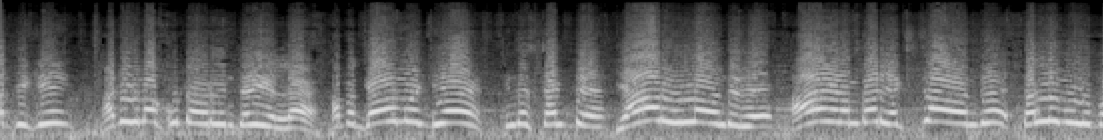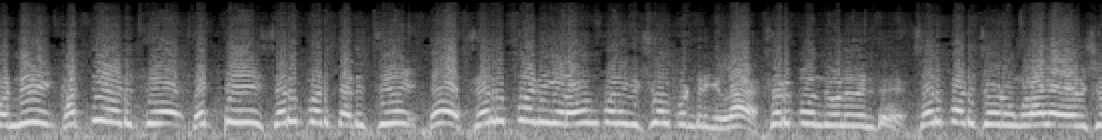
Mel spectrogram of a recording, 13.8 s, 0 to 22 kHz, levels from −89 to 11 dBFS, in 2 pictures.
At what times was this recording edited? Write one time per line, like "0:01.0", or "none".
none

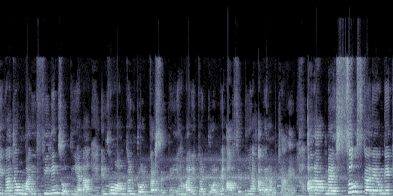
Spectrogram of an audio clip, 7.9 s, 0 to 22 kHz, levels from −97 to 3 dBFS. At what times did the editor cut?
0:05.9

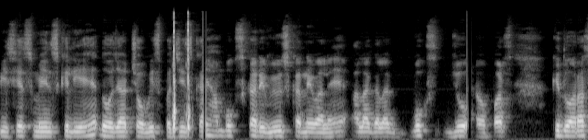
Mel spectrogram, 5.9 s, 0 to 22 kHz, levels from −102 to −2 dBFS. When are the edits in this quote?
0:02.1
0:04.7

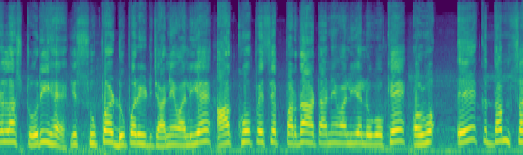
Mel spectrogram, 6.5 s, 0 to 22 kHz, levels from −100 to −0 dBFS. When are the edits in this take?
0:00.9
0:02.6
0:05.1

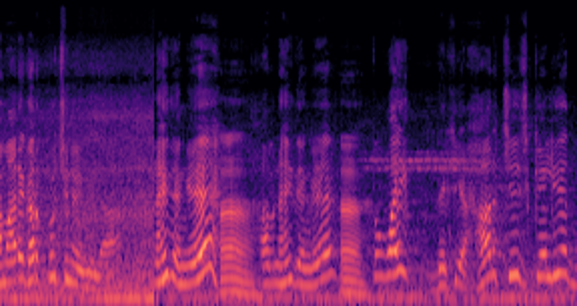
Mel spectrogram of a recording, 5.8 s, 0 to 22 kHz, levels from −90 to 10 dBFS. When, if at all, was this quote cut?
0:01.5

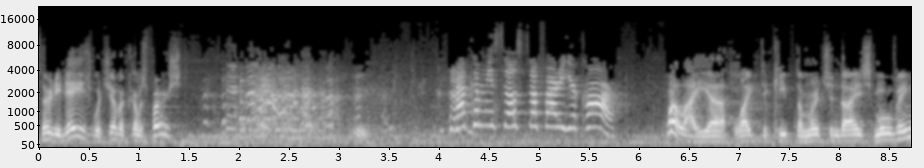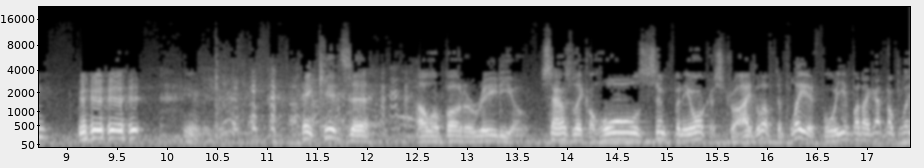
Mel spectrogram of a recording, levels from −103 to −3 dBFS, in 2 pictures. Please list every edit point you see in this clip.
0:15.8

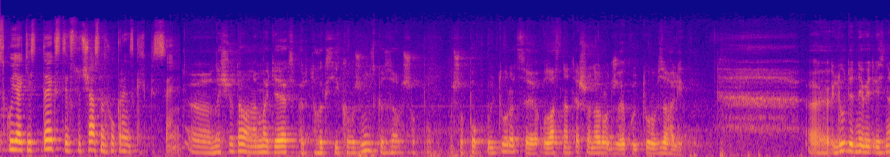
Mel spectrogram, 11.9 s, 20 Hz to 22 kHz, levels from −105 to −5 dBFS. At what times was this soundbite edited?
none

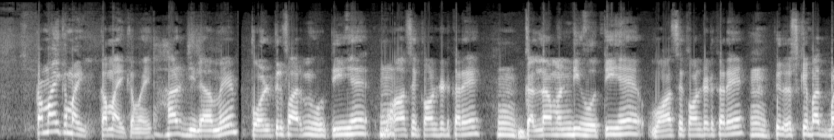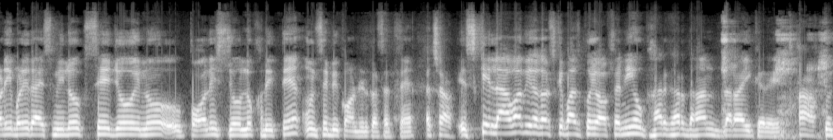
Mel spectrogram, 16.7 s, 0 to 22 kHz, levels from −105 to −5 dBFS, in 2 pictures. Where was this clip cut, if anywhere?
0:01.6
0:02.4

